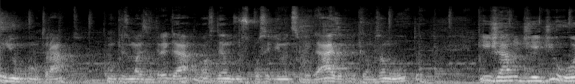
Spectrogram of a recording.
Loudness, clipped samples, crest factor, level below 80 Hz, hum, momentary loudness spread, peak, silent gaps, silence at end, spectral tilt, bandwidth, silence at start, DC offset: -19 LUFS; under 0.1%; 16 dB; -32 dBFS; none; 11 LU; -2 dBFS; none; 0 s; -6 dB/octave; 16 kHz; 0 s; under 0.1%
